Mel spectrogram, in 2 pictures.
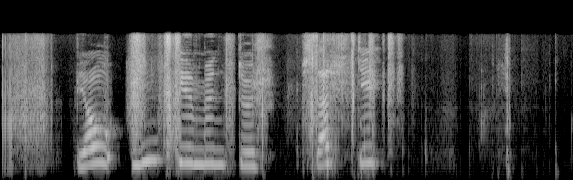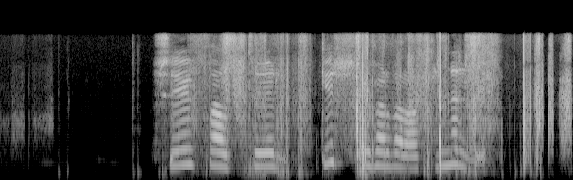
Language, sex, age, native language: Icelandic, male, 11, Icelandic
